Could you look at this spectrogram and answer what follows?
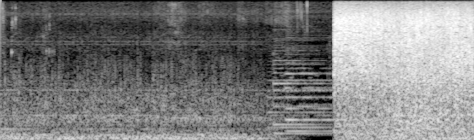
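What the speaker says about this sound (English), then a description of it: "the dark shadow destroys the building as it grows" A giant dark shadow crushes a city building in the Live-A-Hero game: a heavy, continuous rumbling roar that shifts abruptly to a harsher, hissing crash near the end, loud throughout.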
